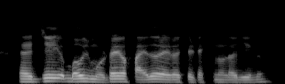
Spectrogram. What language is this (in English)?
Gujarati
